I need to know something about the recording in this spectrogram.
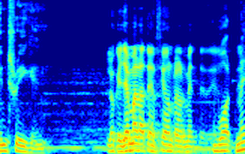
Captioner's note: Spanish dubbed into English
